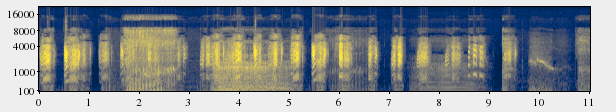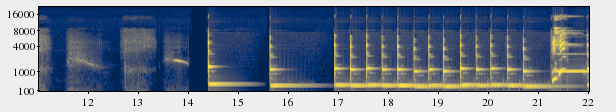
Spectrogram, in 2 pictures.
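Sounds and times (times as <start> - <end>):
cartoon voices grunting and squealing: 0.0 - 9.7.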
